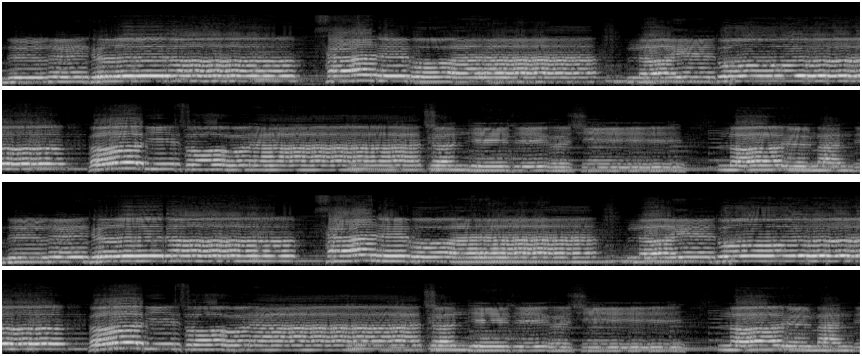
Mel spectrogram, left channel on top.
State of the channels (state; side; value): normal; both; correlation -0.08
